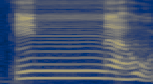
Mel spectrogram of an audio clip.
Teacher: Иннаху, четкое произношение огласовки кесра, удержание назализации в размере двух огласовок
